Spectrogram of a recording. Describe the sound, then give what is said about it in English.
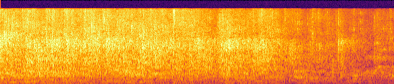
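Sustained applause from an audience, a dense wash of clapping that stays steady for several seconds before gradually tapering off toward the end. “I presume that laughter is applause.”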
